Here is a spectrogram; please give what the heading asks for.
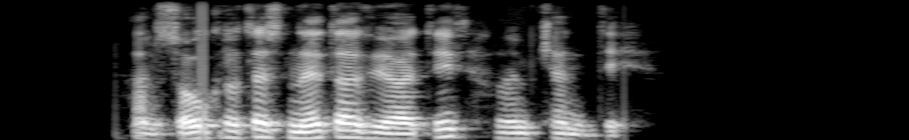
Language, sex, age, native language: Icelandic, male, 70-79, Icelandic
